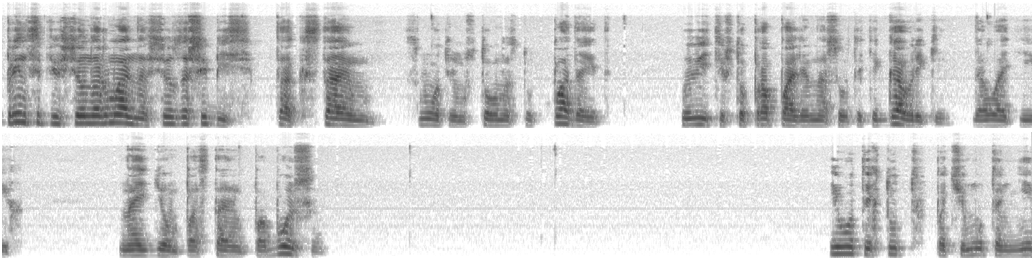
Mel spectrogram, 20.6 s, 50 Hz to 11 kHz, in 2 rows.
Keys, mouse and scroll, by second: 0.8-1.5 scroll up 2, 1.5-2.4 scroll down 1, 2.4 click, 4.2 click, 6.5 click, 9.8 click, 11.1-11.8 scroll down 2, 12.8 click, 12.8-14.8 scroll down 4, 18.9-20.6 scroll down 2.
